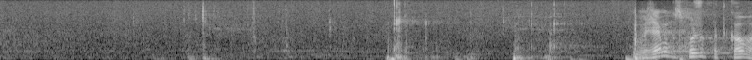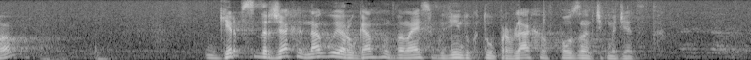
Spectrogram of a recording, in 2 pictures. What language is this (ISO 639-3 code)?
bul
